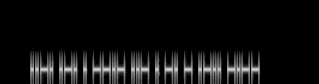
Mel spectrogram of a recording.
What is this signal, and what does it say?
Morse code, heard as a keyed tone, about 50 wpm, 700 Hz. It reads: FREQUENTLY
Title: Top 1001-1250 Words 50wpm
